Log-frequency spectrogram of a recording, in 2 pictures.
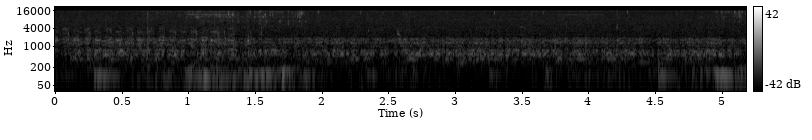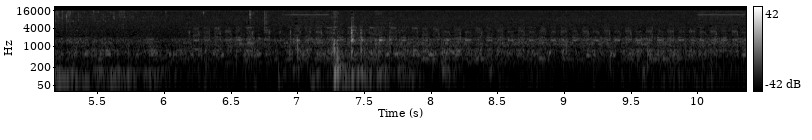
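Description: Muffled underwater sound heard through a camera's waterproof housing under lake ice: a steady hum with a few soft low thuds and one sharp knock about seven seconds in.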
